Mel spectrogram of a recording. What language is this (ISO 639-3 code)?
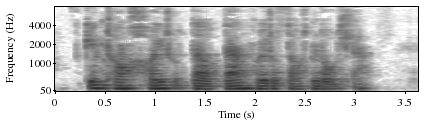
mon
